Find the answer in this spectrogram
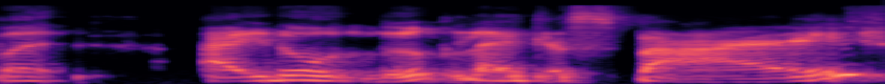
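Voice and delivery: very slow tiny alien voice, drawn-out "spy". Describing a cute moment, the speaker does his little alien voice. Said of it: "in his little alien voice".

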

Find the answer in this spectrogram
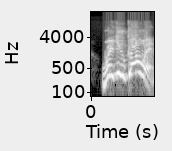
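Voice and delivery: put-on, shrill, very high, loud preacher yell. Retelling how the pastor called out a student leaving chapel: imitating a pastor yelling. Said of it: "the pastor yells".

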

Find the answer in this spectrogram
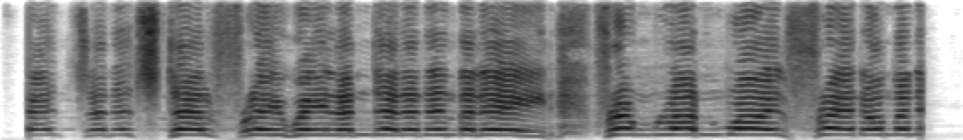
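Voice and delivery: fast-paced Irish accent. Calling the finish of a horse race: Irish accent at speed. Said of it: "That accent at speed".

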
